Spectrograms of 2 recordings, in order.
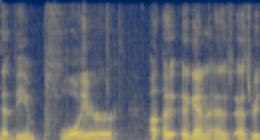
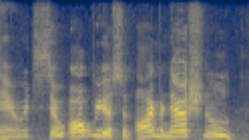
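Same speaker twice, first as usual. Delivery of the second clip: very high, exaggerated, overdone British accent; 3 dB louder than usual. Explaining that people assume she is british, do an imitation of her british accent. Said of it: "Dave does do a good example of my British accent".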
